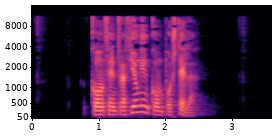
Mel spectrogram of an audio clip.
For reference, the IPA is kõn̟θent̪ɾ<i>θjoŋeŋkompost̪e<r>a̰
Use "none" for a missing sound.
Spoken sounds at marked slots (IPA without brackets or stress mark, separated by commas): a, l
